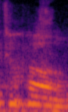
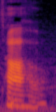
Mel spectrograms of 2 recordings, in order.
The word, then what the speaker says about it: Tahoe: Chevy Toho with the power in space to take blank everywhere you go.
